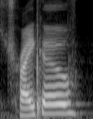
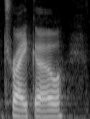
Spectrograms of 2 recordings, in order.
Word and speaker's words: Trico: I believe its name is Trico, or I think that's how it's pronounced, mm-hmm. T-R-I-C-O. – Yeah. Interesting. Yeah. Like Ico, but the third one? – He...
